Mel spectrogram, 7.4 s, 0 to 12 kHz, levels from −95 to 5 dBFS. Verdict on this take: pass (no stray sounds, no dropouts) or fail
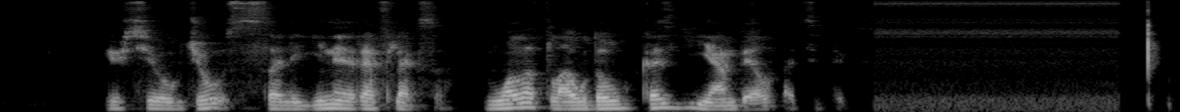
pass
